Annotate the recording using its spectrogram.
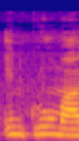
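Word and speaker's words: Nkrumah: वहाँ में नकुरमा जो प्रोनाउंस है इनक्रूमा के नाम से।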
